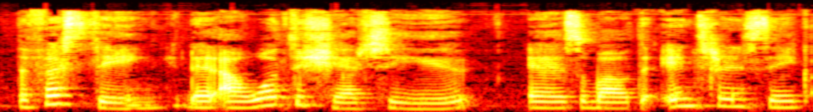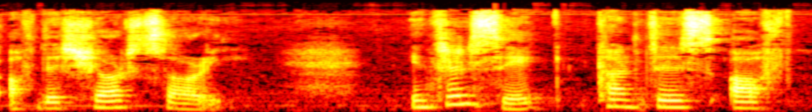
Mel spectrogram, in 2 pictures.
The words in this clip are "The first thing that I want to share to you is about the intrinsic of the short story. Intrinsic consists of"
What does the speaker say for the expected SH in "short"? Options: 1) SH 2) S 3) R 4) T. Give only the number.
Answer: 1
